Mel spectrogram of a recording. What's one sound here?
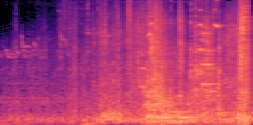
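Boots clank on a metal hull.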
